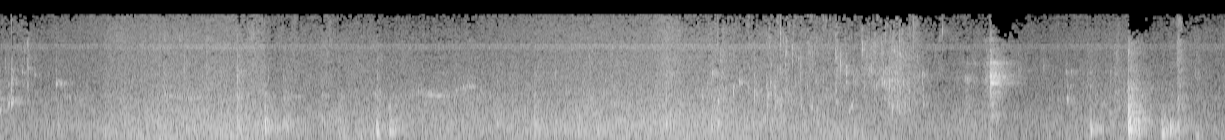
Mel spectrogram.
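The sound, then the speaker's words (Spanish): A wet rag is wrung and wiped over a water basin while washing the body: gentle trickles, drips and splashes, with a few light clinks against the basin, steady and fairly quiet throughout. “Con un trapo mojado en agua, Paula se limpia las axilas, los pechos y sus partes íntimas.”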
